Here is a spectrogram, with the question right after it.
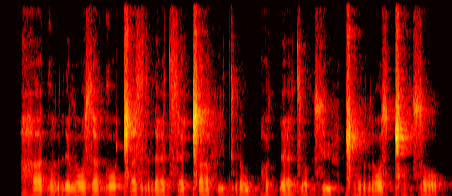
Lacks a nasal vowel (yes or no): yes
